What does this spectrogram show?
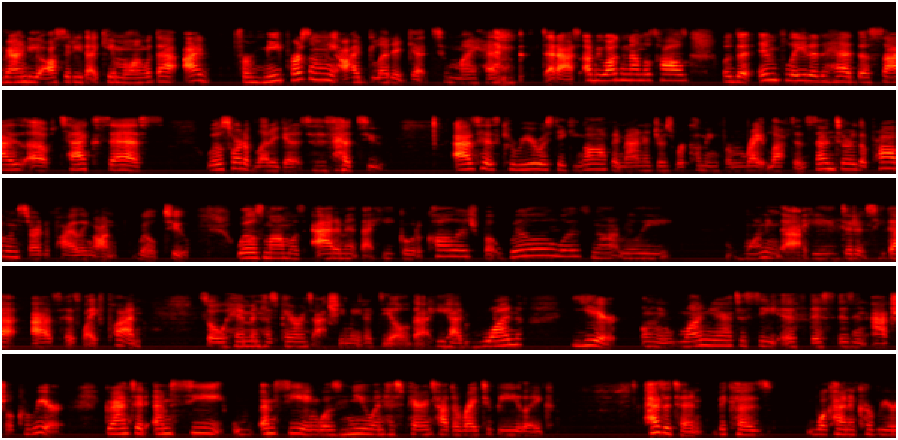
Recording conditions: poor microphone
